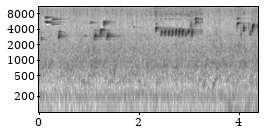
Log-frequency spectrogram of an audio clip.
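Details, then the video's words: Female European goldfinch in a shady Greek woodland, bathing in spring water; quick liquid twitters followed by a rapid rattling trill and more high tinkling notes, with soft trickling water behind. "Καρδερίνα η Γαρδέλι Κελάηδημα - Καρδερίνα η Γαρδέλι Κάνει Μπάνιο - European goldfinch song"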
